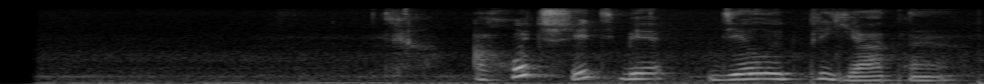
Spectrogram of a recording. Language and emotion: Russian, positive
